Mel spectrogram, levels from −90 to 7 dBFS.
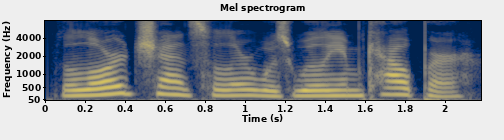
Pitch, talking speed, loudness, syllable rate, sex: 215 Hz, 165 wpm, -15 LUFS, 4.7 syllables/s, female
